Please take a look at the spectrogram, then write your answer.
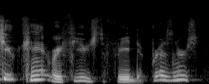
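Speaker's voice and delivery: high, forceful reprimand; scolding officer. Retold or imitated. Retold heated argument with colonel.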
